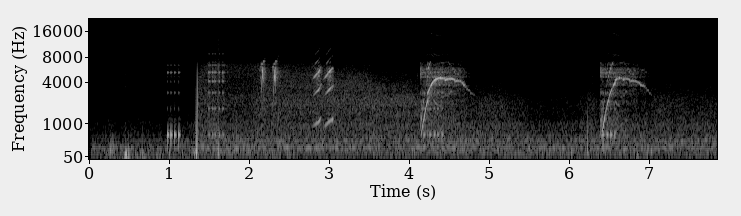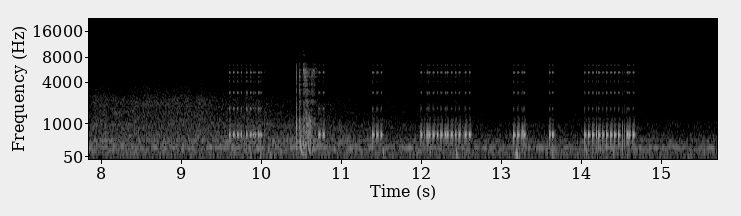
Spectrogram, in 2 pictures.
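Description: Short electronic beeps chirp in quick bursts, like game text blips.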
